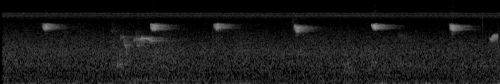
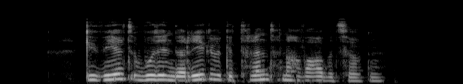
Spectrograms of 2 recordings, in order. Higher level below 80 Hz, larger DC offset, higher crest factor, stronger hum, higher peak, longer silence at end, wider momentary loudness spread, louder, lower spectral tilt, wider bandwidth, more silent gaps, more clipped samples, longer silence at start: first, -62 dBFS vs -72 dBFS; neither; about the same, 24 dB vs 20 dB; neither; second, -12 dBFS vs -6 dBFS; second, 0 s vs 0.8 s; first, 16 LU vs 12 LU; second, -32 LUFS vs -26 LUFS; second, 1.5 dB/octave vs -5 dB/octave; first, over 20 kHz vs 9.2 kHz; neither; neither; second, 0 s vs 0.85 s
